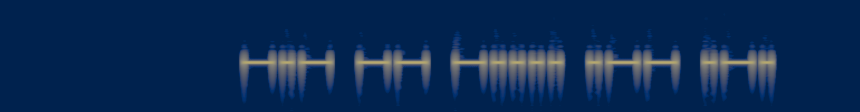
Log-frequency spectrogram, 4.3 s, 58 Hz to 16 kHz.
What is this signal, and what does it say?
Morse code, heard as a keyed tone, about 25 wpm, 700 Hz. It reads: KM6WR
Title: USA Call Signs - 5 Characters - 2x Character Spacing - 25wpm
